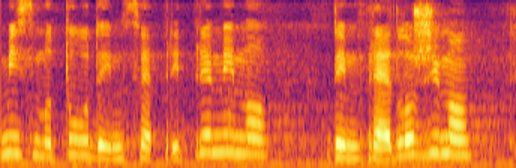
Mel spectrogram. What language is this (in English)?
Serbian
